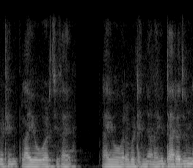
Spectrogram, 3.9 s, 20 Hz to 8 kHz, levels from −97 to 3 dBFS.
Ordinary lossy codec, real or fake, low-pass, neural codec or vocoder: none; real; 7.2 kHz; none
